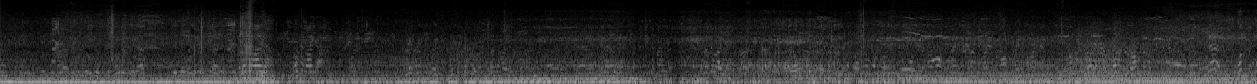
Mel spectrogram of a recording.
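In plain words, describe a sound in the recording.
A crowd of men and women talk at a distance outdoors.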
